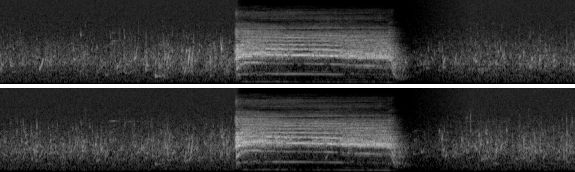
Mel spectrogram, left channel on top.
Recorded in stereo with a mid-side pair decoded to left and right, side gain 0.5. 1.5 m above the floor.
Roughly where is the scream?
Ahead.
